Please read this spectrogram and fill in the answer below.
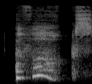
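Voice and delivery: very high, sudden, excited outburst. Reading a story aloud, voicing a young woman's sudden answer: cried out. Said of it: "she cried".

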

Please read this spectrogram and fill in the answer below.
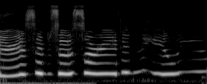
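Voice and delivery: very high, loud, teary crying voice. Voicing a character apologizing to Maris in tears: crying in character. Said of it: "fat tears start rolling down her face".

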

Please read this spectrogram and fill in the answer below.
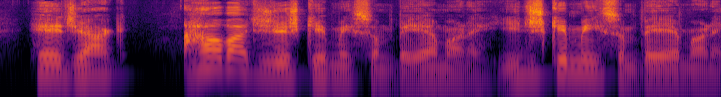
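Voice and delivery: put-on Irish accent. Retelling the irish fan asking for beer money: put-on irish accent.

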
